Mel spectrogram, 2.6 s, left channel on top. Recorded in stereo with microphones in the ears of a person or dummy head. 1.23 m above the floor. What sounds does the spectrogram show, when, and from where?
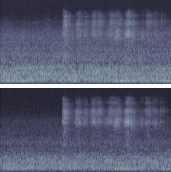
0.9 s writing: 15° right (ahead or behind), 6 m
